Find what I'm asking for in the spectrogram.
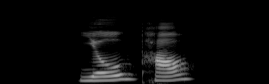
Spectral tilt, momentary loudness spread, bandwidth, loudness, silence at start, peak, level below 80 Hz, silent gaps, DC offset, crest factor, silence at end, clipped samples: -5.5 dB/octave; 14 LU; 11 kHz; -29 LUFS; 0.8 s; -14 dBFS; -80 dBFS; none; under 0.1%; 18 dB; 0.8 s; under 0.1%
